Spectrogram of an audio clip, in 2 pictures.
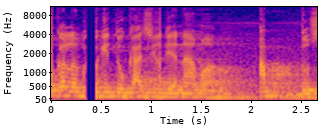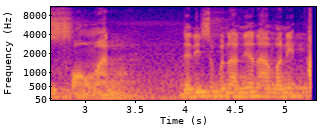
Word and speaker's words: Abdus Somad: awak yang salah baca tulisannya Abdul Somad tapi membacanya adalah Abdus jadi nama ini dimintakan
